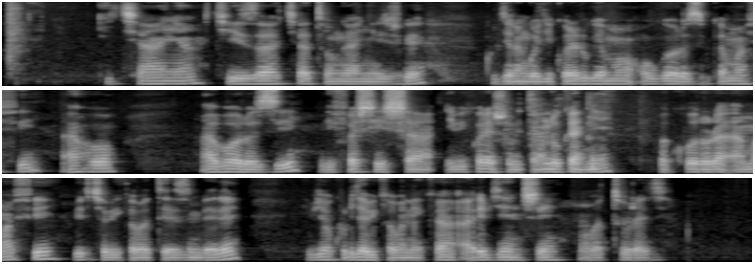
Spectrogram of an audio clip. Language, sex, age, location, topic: Kinyarwanda, female, 50+, Nyagatare, agriculture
